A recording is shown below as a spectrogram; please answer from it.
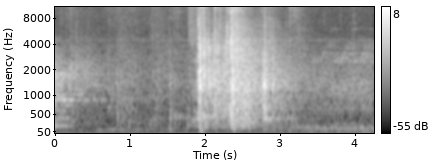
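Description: Glass-paned French door being unlatched and pushed open: a handful of sharp clicks and knocks from the latch and door, bunched together about two seconds in.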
